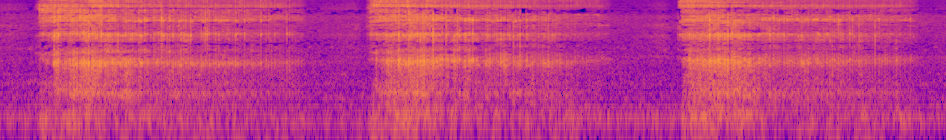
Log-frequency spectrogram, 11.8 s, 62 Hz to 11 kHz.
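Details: Person asleep while sitting down in church, three long, harsh, rattling snores about four seconds apart, roughly 15 breaths a minute, with quiet pauses between them: loud snoring during sleep.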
